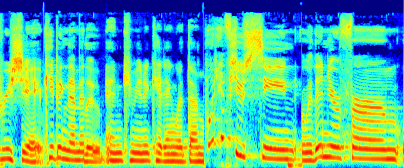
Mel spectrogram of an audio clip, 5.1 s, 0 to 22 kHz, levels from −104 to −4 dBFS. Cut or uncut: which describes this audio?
cut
